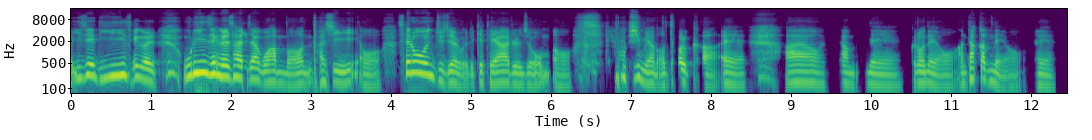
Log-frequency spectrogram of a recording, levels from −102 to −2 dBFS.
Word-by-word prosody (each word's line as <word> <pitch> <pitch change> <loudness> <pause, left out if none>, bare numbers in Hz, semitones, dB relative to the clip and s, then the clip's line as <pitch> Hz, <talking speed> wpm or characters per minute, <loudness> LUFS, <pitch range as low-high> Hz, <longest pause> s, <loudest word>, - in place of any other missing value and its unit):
"이제 230 +4 +2
네 190 -3 -8
인생을 215 -5 +3 0.3
우리 250 +6 +8
인생을 255 -6 +8
살자."고 190 -7 +3
한번 140 -3 -2
다시 155 0 -3
어 120 -1 -7 0.2
새로운 275 -5 +5
주제로 150 -5 -2
이렇게 150 - -7
대화를 145 -2 0
좀 130 0 -6
어 115 -1 -8 0.6
해 205 - -8
보시면 190 -9 -1
어떨까. 130 -2 -2
예 130 -3 -3 0.5
아유 150 -1 -1 0.2
참 140 -2 -4
네 125 -3 -7
그러네요. 135 -6 -4
안타깝네요. 140 - -2 0.2
예. 120 -3 -7
150 Hz, 265 characters per minute, -24 LUFS, 130-195 Hz, 0.6 s, 우리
